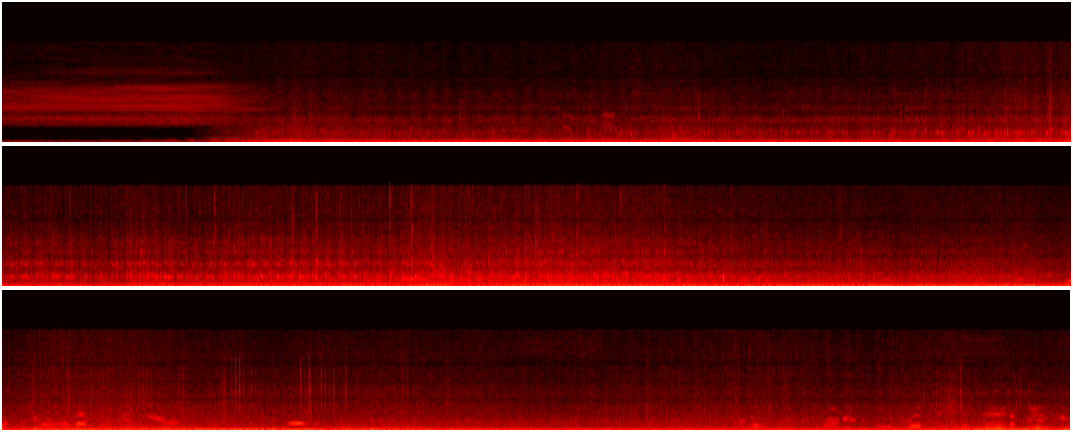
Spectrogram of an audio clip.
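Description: A swamp-tour vehicle's engine starts running about two seconds in, then runs loud and steady as a low drone while the vehicle travels.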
